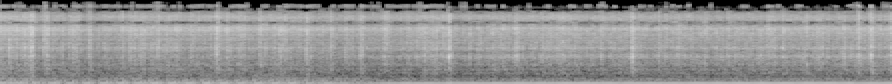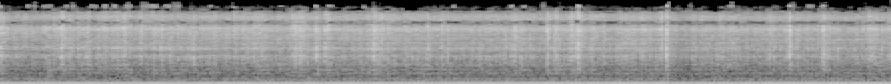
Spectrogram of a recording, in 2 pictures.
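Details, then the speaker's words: Ford Mustang Bullitt idling; constant metallic buzz and crackle through the engine bay, traced to the starter not fully disengaging, its drive dragging on the flywheel. "finally we checked the starter and it definitely sounded like it was coming from the starter so our idea was the starter was probably not fully disengaging and it was dragging on the flywheel"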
